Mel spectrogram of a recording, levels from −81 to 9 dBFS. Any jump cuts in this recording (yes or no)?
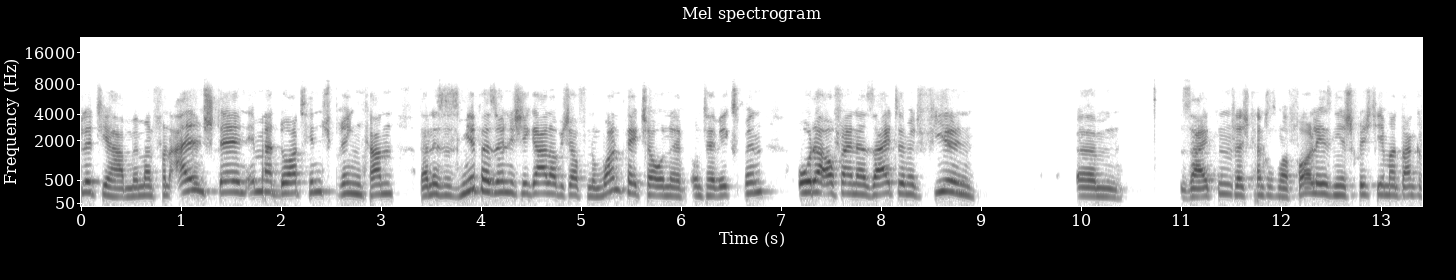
yes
